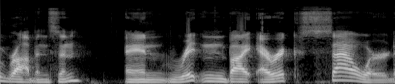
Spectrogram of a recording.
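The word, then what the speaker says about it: Saward: and written by Eric sard I never know how to say it's cord I want to say cord but there's A's in there say sour doesn't matter some strange business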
